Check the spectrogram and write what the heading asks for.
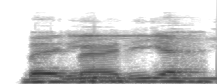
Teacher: ইয়াটা যেন শক্ত না হয়ে যায় আওয়াজ যেন বন্ধ না হয়ে যায়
